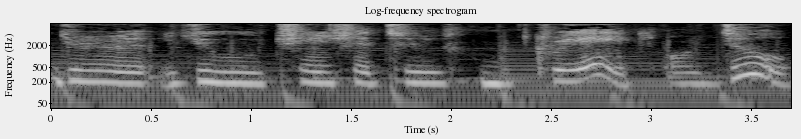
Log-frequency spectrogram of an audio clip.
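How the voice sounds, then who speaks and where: A woman's voice over background music. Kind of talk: casual talk to camera.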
